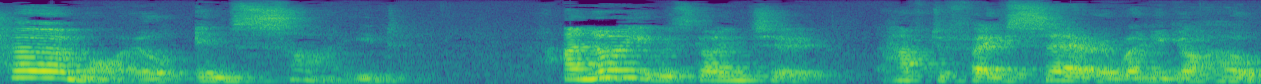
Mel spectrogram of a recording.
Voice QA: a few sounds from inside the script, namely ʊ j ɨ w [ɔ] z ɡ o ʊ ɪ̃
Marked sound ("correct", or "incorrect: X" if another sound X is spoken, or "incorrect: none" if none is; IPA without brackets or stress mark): incorrect: ʌ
